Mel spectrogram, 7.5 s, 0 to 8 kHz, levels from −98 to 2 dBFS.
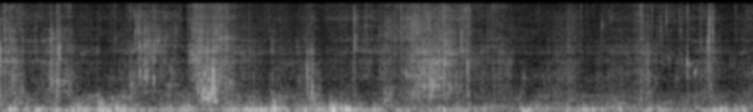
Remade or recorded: remade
